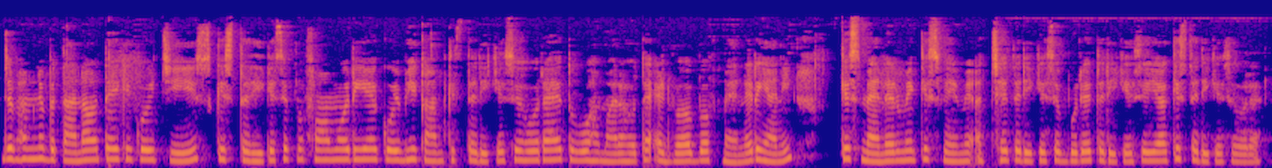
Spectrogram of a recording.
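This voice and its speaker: A woman's voice: medium pitch, steady tone, normal speed, dark tone. A woman teaching an English lesson, explaining patiently and sounding out words syllable by syllable.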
